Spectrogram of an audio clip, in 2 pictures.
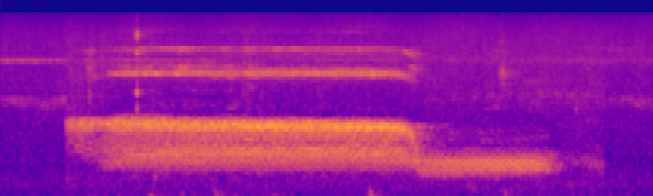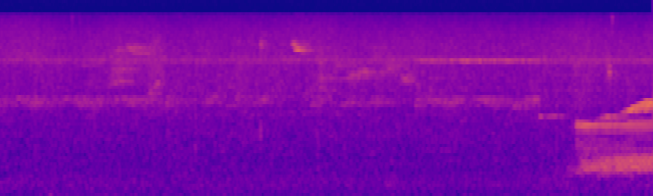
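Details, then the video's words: Capuchinbird (Perissocephalus tricolor) singing: a loud, harsh grinding rasp of about two and a half seconds drops into a lower, buzzy moan, then fades to quiet; another call begins at the end. "Canto do Maú Perissocephalus Tricolor"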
